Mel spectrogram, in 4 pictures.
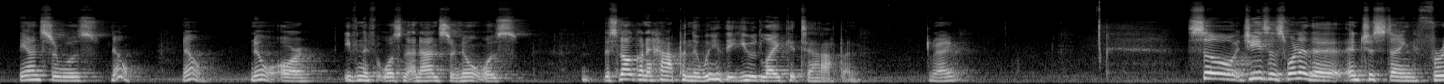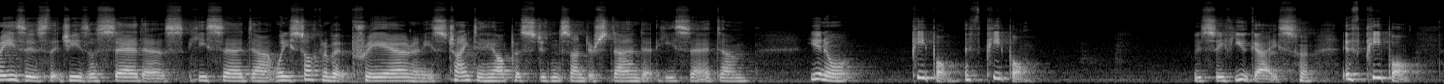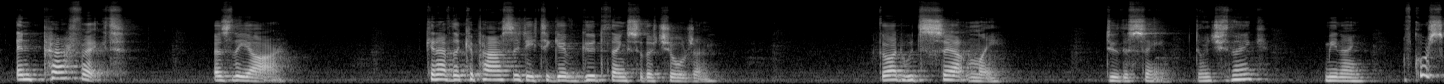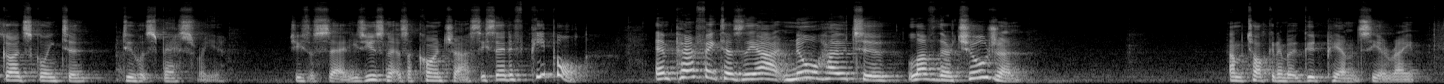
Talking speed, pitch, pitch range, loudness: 145 wpm, 185 Hz, 165-215 Hz, -18 LUFS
